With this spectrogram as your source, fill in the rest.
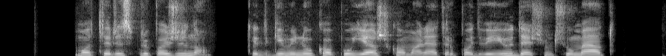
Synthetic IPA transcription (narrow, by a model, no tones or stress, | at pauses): moːt̪ʲɛɾʲɪspʲɾʲɪpɐʒʲɪnoː | kɐt̪ɡʲɪmʲɪnʲuːkɐpujiɛʃkoːmɐnʲæt̪ɪɾpoːd̪ʲʋʲɛjuːd̪ʲæʃʲɪmʲt͡ʃʲuːmʲæːt̪u̥ː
